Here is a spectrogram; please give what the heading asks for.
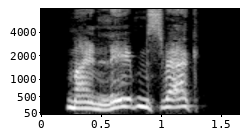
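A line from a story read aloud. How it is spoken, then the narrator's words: Calling out. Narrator (German): rief Thompson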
